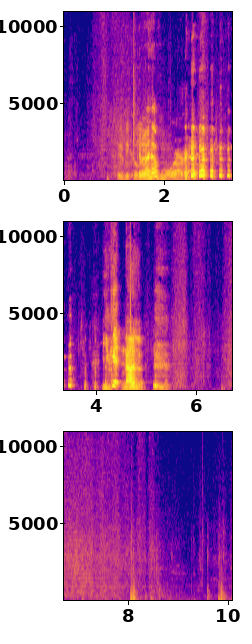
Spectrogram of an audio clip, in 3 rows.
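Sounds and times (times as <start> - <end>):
person laughing: 2.4 - 4.2.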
